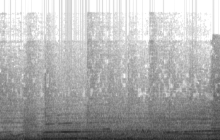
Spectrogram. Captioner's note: sirens blaring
